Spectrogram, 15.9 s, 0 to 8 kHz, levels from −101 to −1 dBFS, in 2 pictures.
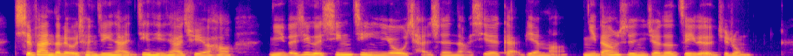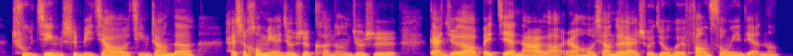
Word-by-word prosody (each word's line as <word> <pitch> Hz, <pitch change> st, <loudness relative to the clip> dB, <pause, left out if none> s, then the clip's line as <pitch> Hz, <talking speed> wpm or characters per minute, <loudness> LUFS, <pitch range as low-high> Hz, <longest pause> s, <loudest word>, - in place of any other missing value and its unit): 吃 225 Hz, -, +5 dB
饭 220 Hz, -2 st, +6 dB
的 175 Hz, -, +5 dB
流 170 Hz, -, +2 dB
程 195 Hz, -5 st, 0 dB
进 210 Hz, +1 st, +3 dB
下 200 Hz, -, +2 dB
进 225 Hz, 0 st, +2 dB
行 190 Hz, -3 st, +3 dB
下 190 Hz, -3 st, +2 dB
去 175 Hz, +1 st, -4 dB
也 180 Hz, -, -2 dB
好， 185 Hz, -1 st, -5 dB, 0.3 s
你 195 Hz, -4 st, -2 dB
的 170 Hz, +3 st, -2 dB
这 240 Hz, +3 st, 0 dB
个 205 Hz, -4 st, +4 dB
心 230 Hz, +5 st, +3 dB
境 210 Hz, -8 st, -1 dB
有 160 Hz, -1 st, +1 dB
产 -, -, -7 dB
生 175 Hz, -1 st, -5 dB
哪 180 Hz, +3 st, -8 dB
些 170 Hz, -2 st, -4 dB
改 175 Hz, +4 st, -6 dB
变 180 Hz, -5 st, -4 dB
吗？ 230 Hz, +8 st, -10 dB
你 175 Hz, -3 st, -1 dB
当 195 Hz, +5 st, +2 dB
时 210 Hz, -3 st, -1 dB
你 175 Hz, -2 st, -2 dB
觉 165 Hz, 0 st, -1 dB
得 175 Hz, +1 st, 0 dB
自 175 Hz, +3 st, -2 dB
己 185 Hz, -, +1 dB
的 170 Hz, -, +1 dB
这 200 Hz, 0 st, -5 dB
种 195 Hz, +4 st, -4 dB, 0.5 s
处 185 Hz, -4 st, -1 dB
境 185 Hz, +2 st, +2 dB
是 200 Hz, +2 st, -1 dB
比 180 Hz, -1 st, -3 dB
较 170 Hz, -3 st, +1 dB
紧 165 Hz, -, -7 dB
张 200 Hz, +3 st, +2 dB
的， 230 Hz, -1 st, +2 dB, 0.3 s
还 175 Hz, -, -2 dB
是 175 Hz, +4 st, 0 dB
后 220 Hz, +3 st, +1 dB
面 185 Hz, -4 st, +3 dB
就 185 Hz, +2 st, -1 dB
是 180 Hz, -1 st, -2 dB
可 -, -, -6 dB
能 210 Hz, 0 st, -6 dB
就 185 Hz, -1 st, -1 dB
是 170 Hz, -3 st, -2 dB, 0.3 s
感 170 Hz, -3 st, +4 dB
觉 165 Hz, 0 st, +1 dB
到 180 Hz, +1 st, +4 dB
被 170 Hz, -1 st, +3 dB
接 170 Hz, 0 st, +3 dB
纳 175 Hz, -1 st, +2 dB
了， -, -, -3 dB
然 -, -, -1 dB
后 175 Hz, -1 st, -2 dB
相 175 Hz, +1 st, 0 dB
对 185 Hz, -, +3 dB
来 170 Hz, 0 st, +2 dB
说 170 Hz, 0 st, -1 dB
就 170 Hz, -1 st, -1 dB
会 175 Hz, -2 st, 0 dB
放 180 Hz, +1 st, 0 dB
松 180 Hz, -1 st, -1 dB
一 175 Hz, -, -1 dB
点 185 Hz, -, -2 dB
呢？ 225 Hz, +1 st, -7 dB
180 Hz, 285 characters per minute, -21 LUFS, 175-200 Hz, 0.5 s, 饭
